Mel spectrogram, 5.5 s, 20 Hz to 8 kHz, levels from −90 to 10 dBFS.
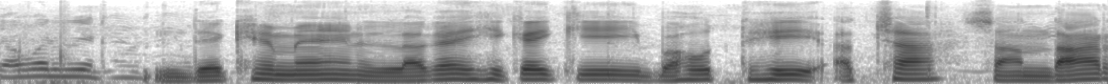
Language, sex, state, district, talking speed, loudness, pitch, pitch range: Maithili, male, Bihar, Begusarai, 120 wpm, -19 LUFS, 135 Hz, 120-145 Hz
